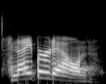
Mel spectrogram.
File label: i killed sniper, swat fem; vo; Counter Strike Model Pack; CS:GO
